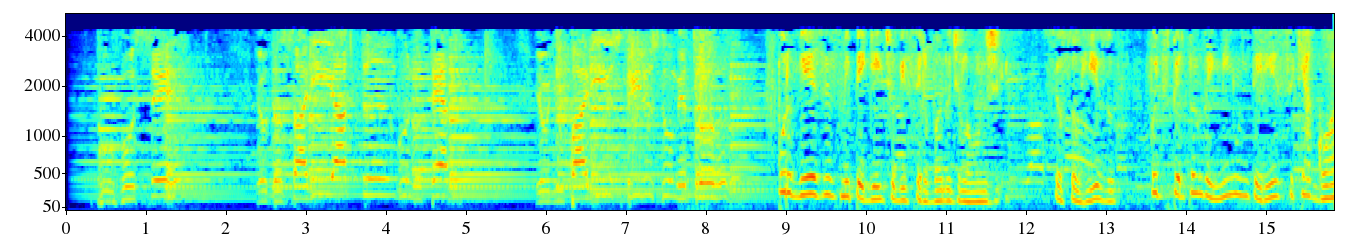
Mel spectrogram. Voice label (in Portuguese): Paquera Feminino; Telemensagens 2017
